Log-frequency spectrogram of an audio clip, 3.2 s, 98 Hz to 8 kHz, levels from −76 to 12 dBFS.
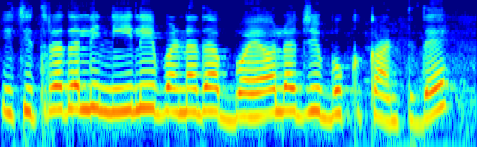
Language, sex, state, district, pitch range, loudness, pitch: Kannada, female, Karnataka, Bangalore, 265-295 Hz, -14 LUFS, 290 Hz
